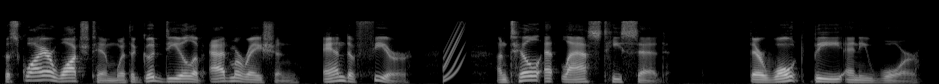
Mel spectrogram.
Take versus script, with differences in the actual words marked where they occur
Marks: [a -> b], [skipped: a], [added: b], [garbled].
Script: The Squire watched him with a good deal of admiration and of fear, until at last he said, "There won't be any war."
The Squire watched him with a good deal of admiration and of fear, until at last he said, "There won't be any war."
